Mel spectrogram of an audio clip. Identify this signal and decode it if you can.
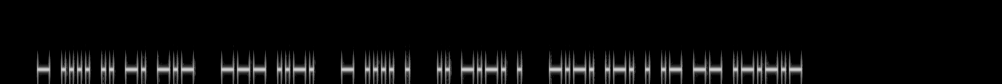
Morse code, heard as a keyed tone, about 30 wpm, 700 Hz. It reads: THINK OF THE ICE CREAM.
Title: Sentences from Top 1500 Words 30wpm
